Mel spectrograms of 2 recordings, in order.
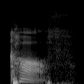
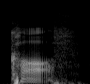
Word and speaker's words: cough: o o o and g and h turns into f in this word cough cough cough nice seven four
